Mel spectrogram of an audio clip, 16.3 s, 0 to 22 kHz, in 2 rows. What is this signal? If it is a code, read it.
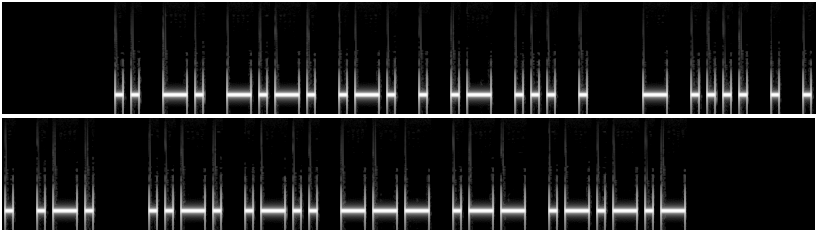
Morse code, heard as a keyed tone, about 15 wpm, 700 Hz. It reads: INCREASE THEIR FLOW.
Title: Sentences from Top 1200 Words 15wpm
